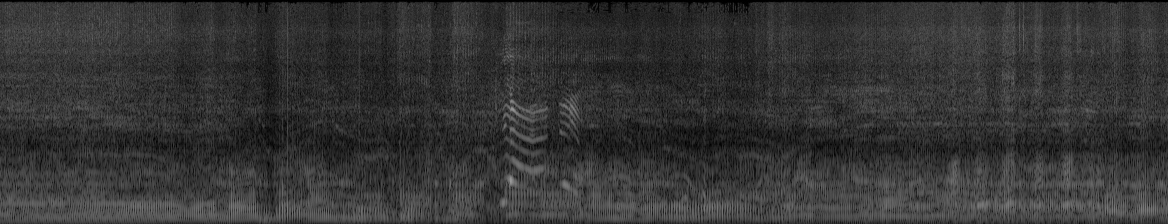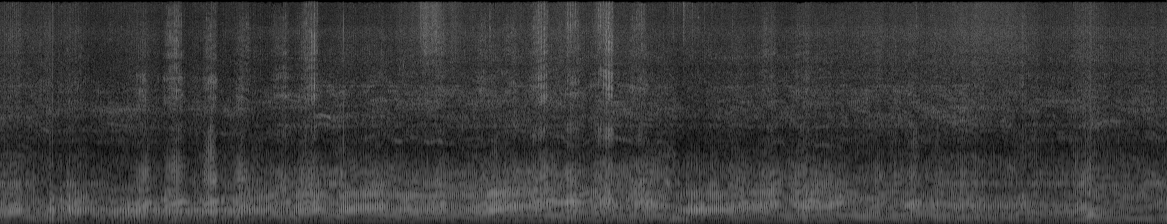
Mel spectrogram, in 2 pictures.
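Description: Water splashes and churns under tyres.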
